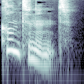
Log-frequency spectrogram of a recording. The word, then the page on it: continent: British English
